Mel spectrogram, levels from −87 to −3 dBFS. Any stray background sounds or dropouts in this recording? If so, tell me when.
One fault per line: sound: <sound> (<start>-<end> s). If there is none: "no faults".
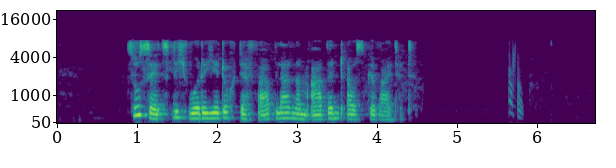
sound: chirp (5.7-5.9 s)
